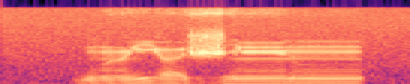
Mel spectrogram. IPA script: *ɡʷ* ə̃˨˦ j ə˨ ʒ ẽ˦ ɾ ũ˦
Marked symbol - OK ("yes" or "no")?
yes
